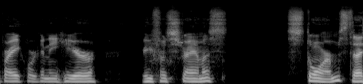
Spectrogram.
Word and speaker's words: Refestramus: Um during that break, we're going to hear Reef from Stramis Storms.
